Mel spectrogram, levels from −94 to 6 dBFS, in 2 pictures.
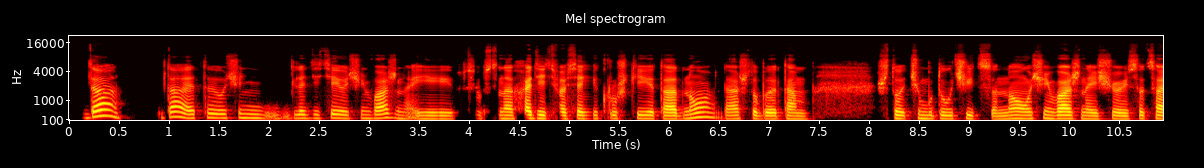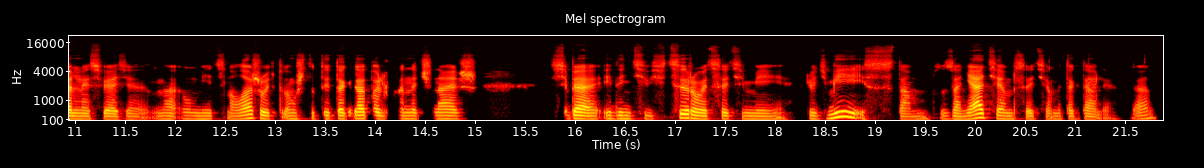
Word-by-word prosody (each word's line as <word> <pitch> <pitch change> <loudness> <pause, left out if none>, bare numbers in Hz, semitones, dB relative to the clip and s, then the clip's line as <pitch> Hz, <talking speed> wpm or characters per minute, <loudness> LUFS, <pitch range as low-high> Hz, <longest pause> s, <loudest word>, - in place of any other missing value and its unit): Да, 255 +4 +5 0.5
да, 230 -2 +3
это 175 +2 -2
очень 180 -3 -6
для 170 0 -2
детей 170 +1 -2
очень 165 +1 -4
важно, 170 -1 +1
и, 145 -1 -3
собственно, 155 0 -2
ходить 160 -1 +3
во 155 - +3
всякие 155 0 0
кружки- 155 +1 -5
это 150 -1 +4
одно, 185 +10 +2
да, 150 -5 -1
чтобы 145 -2 0
там 140 -2 -1 0.7
что 155 -2 +1
чему-то 155 0 -3
учиться, 145 -1 -1
но 155 +3 +2
очень 155 +1 +1
важно 155 -1 +6
ещё 140 +1 +1
и 140 - +1
социальные 140 -2 +2
связи 130 -1 -3
на 135 0 -7
уметь 140 -1 -8
налаживать, 150 0 +1
потому 140 - -5
что 140 +1 -4
ты 145 +1 -4
тогда 145 +2 +3
только 150 -1 -4
начинаешь 145 - -2 0.7
себя 145 -4 +5
идентифицировать 150 +1 +1
с - - -9
этими 135 -2 -5
людьми, 190 - +2
и - - -6
с, - - -9
там, 125 +1 -8
с - - -25
занятием 145 +2 +3
с - - -11
этим 135 0 -6
и - - -15
так 130 +1 -7
далее, 145 +3 -7
да? 155 - -7
150 Hz, 150 wpm, -27 LUFS, 140-165 Hz, 0.7 s, важно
